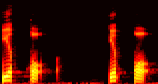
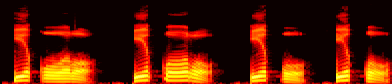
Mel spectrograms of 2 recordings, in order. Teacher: Harusnya pantulannya tebal dan tidak tertahan.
